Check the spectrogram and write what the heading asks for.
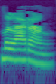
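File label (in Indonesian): "melarang", Indonesian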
